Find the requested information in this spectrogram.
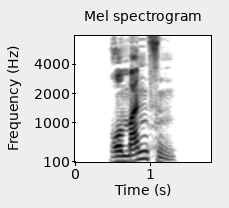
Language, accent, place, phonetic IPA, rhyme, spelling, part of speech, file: German, Germany, Berlin, [ʁoˈmant͡sn̩], -ant͡sn̩, Romanzen, noun, De-Romanzen.ogg
- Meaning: plural of Romanze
